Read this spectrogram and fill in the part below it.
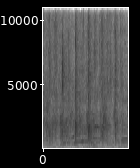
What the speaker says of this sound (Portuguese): Palmas para ela, gente.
